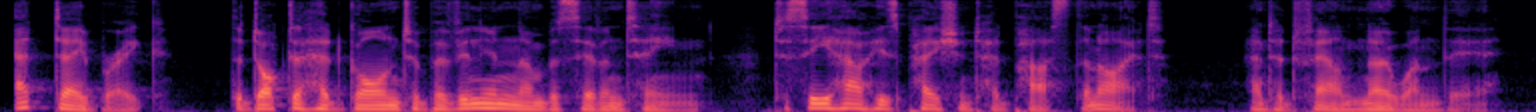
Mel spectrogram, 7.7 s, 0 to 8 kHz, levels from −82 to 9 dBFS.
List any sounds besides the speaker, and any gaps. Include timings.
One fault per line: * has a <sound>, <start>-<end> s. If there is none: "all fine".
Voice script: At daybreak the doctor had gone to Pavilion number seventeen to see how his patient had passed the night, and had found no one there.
all fine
